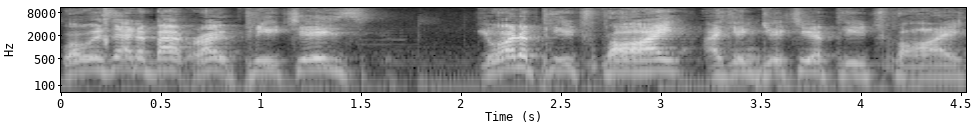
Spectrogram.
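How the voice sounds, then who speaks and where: A put-on character voice at a moderate pace, faint music in the background. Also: man, extremely high pitch for a man. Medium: actual play. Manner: eager, brisk.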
